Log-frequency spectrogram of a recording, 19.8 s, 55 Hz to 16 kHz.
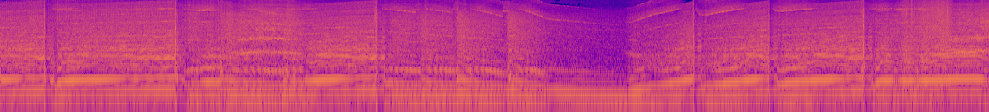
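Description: Race car engine in Real Racing 3 at Circuit de Catalunya, loud and continuous, revving up and shifting through repeated gear changes, dropping sharply around a crash or braking, then climbing again.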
